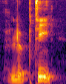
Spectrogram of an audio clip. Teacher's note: so the 'eu' sometimes disappears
